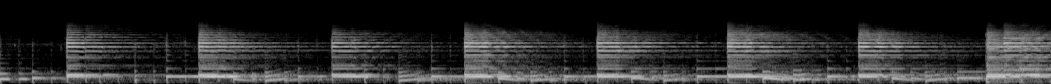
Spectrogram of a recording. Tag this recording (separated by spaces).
electric-guitar riff processed-guitar guitar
